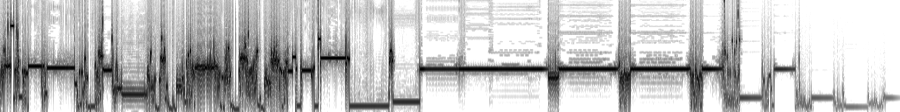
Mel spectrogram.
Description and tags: Starting with a broken beep, followed by some sounds that remind me of Spectrum games cassettes and ending with some 'echo' kind of sounds as I lowered the feedback volume..
Created with a feedback loop in Ableton Live.
The pack description contains the explanation of how the sounds where created.
feedback, bleep, fake-spectrum, beep, pitch-tracking, Frequency-shifter, broken, circuit-bent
